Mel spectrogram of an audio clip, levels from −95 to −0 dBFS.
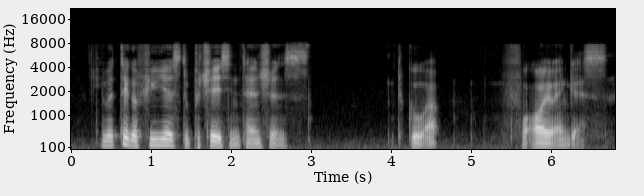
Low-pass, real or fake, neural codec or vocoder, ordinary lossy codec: none; real; none; none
